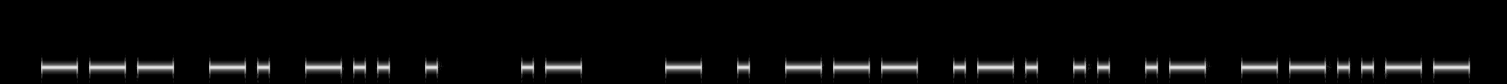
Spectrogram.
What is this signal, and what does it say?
Morse code, heard as a keyed tone, about 10 wpm, 800 Hz. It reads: ONDE A TEORIA,
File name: Portugais - texte en clair 1 - vitesse - 10 mots minute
